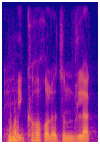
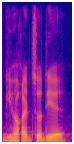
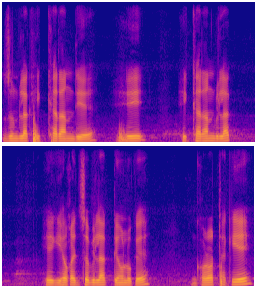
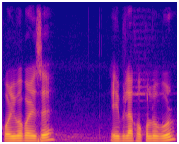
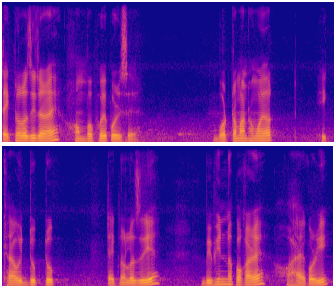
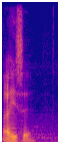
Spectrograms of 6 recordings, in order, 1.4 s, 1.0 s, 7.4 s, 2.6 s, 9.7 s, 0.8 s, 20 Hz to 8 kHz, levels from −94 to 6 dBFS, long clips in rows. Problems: background conversations at intervals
